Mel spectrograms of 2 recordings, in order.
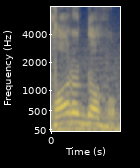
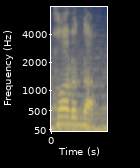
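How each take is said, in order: First: The name ends with an audible h syllable. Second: The name ends in a plain open vowel. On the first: This is how it is written on signs. "লেখা আছে" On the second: This is how people actually say it. "উচ্চারণ আলাদা"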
